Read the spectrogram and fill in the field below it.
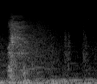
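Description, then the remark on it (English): A single sharp, loud sneeze bursts out at the start, then trails off into a softer breathy hiss. No one speaks. “Bless you.”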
